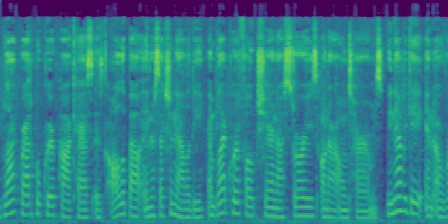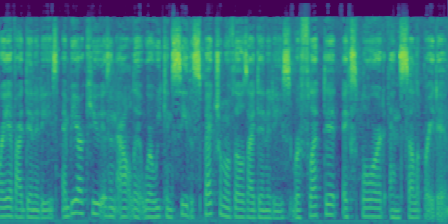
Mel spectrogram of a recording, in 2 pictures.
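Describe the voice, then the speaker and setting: A woman with a Southern US accent speaks at a fairly quick pace with hardly any pauses, her pitch very deep and low. Her pitch varies in an ordinary way, her loudness stays very even, and there is noticeable background noise. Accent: Southern twang. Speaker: podcast host. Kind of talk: scripted outro.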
